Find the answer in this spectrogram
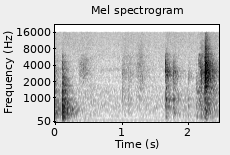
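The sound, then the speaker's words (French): A few sharp wooden knocks on a door, spaced irregularly with pauses between them, moderately loud against a quiet background with no talking. “On frappe à la porte.”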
